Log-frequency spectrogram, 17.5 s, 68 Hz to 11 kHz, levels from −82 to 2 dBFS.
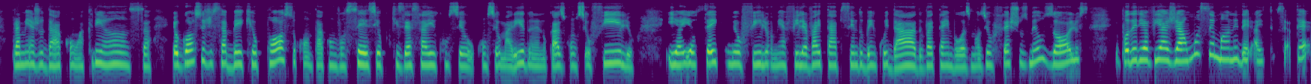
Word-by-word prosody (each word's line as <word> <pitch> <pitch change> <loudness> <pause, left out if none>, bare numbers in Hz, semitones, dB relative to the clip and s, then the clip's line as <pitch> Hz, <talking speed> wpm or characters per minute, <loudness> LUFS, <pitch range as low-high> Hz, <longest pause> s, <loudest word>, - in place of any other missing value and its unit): pra 225 0 +3
me 235 +1 -2
ajudar 220 -1 -2
com 105 - -8
a 105 - -7
criança. 225 -4 -3 0.3
Eu 225 - +7
gosto 265 +5 +4
de 240 -1 -6
saber 235 0 +1
que 230 - -4
eu 225 - 0
posso 265 +6 +2
contar 110 -1 -6
com 215 -1 -8
você, 210 +3 +3
se 225 - -1
eu 225 - +2
quiser 220 0 0
sair 220 +1 0
com 225 - -13
seu 210 0 -3
com 215 0 -11
seu 175 - -2
marido, 200 - -2
né, 105 -1 -6
no 105 - -10
caso, 210 -2 +1
com 215 - -8
o - - -12
seu - - 0
filho. 245 -2 0 0.4
E 230 0 +4
aí 230 +2 +2
eu 235 - +4
sei 245 +2 +7
que 245 - -26
meu 235 0 +1
filho 230 +2 -3
ou 220 - -9
minha 220 +1 -6
filha 225 0 -1
vai 230 +2 +1
estar 220 -2 -2
sendo 225 -1 -5
bem 210 +2 -3
cuidado, 205 -2 +1
vai 215 +2 +1
estar 215 0 -4
em 215 - -5
boas 195 0 -2
mãos, 205 +3 -6
eu 230 - -2
fecho 245 +2 -3
os 225 - -10
meus 275 -1 -2
olhos 270 +5 +2 0.4
eu - - -11
poderia 290 +3 +6
viajar 285 -1 +5
1 395 +10 -1
semana", 315 -8 +1
e - - -1
daí 150 - +1
aí 275 - -3
tu - - -26
você - - -11
até 330 +2 -1
230 Hz, 235 wpm, -23 LUFS, 215-250 Hz, 0.4 s, Eu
